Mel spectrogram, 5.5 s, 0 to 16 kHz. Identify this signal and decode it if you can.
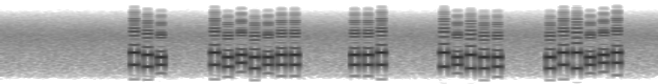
DTMF, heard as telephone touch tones, dialled by machine, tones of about 70 ms. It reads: 957 9401788 889 67214 19370#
